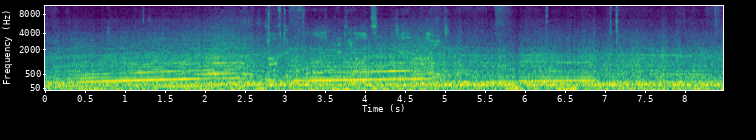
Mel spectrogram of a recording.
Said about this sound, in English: Being in the company of Aston Martin was quite something, and so is the sound of this car.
